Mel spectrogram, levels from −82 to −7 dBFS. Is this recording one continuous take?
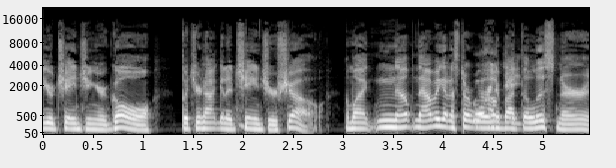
yes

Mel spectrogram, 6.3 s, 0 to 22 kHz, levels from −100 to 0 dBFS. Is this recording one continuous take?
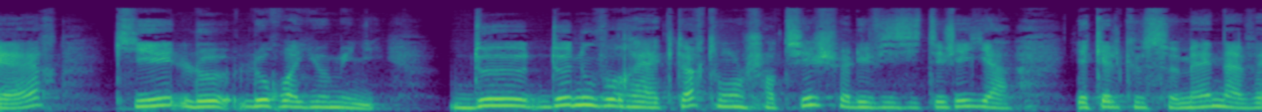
no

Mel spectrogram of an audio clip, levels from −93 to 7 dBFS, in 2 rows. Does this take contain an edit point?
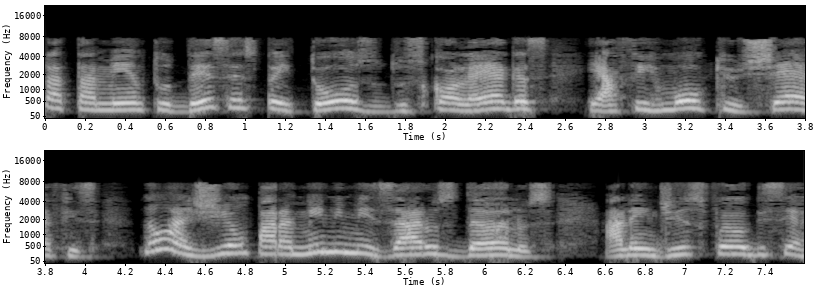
no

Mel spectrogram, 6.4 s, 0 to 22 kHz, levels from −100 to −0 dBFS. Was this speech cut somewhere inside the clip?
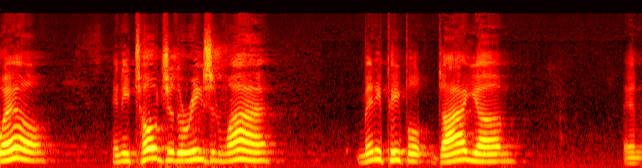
no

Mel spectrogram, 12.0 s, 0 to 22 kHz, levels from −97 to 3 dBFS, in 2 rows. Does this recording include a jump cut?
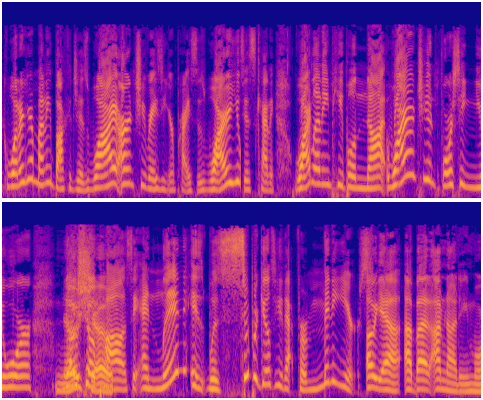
yes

